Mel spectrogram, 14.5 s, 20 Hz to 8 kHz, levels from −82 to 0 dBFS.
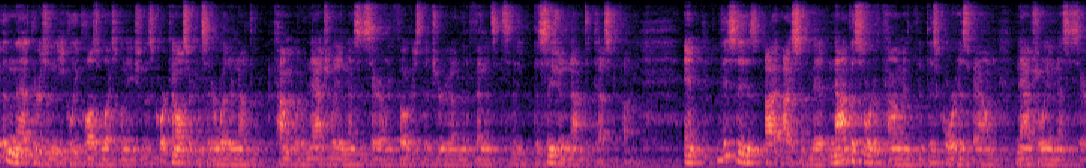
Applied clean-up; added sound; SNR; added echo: none; none; none; reverberation time 0.7 s.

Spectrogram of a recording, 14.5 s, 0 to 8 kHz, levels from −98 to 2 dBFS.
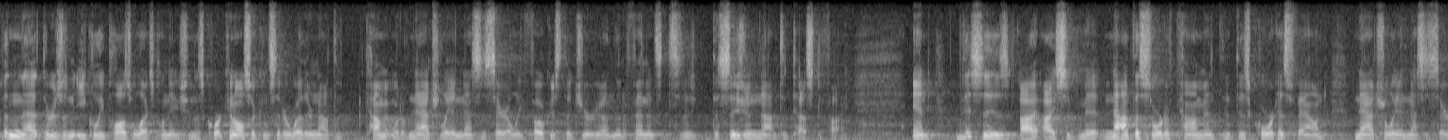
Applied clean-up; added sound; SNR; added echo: none; none; none; none.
